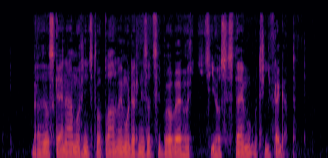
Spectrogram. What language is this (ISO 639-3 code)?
ces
